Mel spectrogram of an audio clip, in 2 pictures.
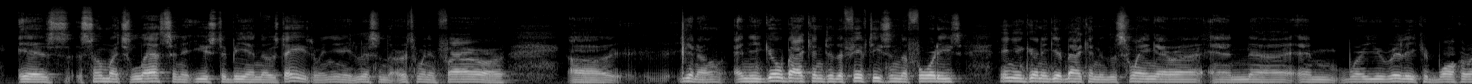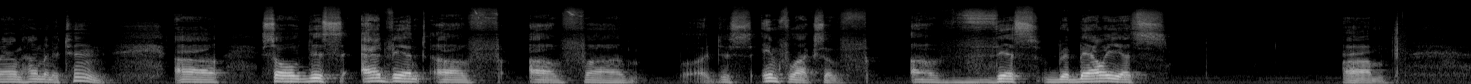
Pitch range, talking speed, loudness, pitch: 105-135 Hz, 145 wpm, -25 LUFS, 115 Hz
